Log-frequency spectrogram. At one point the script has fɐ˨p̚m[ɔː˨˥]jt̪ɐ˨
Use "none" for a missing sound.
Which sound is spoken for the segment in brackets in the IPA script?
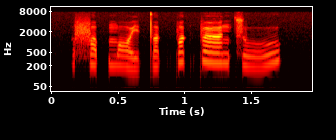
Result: ɔː˨˩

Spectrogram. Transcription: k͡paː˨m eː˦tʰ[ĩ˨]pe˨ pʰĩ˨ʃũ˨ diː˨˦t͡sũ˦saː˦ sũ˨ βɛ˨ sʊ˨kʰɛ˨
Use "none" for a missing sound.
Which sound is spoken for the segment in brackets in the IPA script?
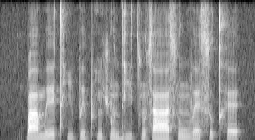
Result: i˨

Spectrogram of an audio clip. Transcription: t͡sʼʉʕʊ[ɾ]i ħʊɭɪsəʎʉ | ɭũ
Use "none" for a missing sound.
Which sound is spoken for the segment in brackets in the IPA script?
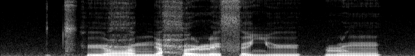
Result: n̪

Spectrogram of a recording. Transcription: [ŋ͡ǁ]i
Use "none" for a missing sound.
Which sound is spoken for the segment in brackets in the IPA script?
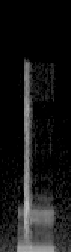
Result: ŋ͡ǁ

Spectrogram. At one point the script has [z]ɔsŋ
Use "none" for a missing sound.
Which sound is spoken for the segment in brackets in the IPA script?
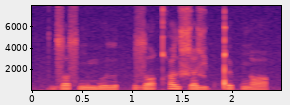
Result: d͡z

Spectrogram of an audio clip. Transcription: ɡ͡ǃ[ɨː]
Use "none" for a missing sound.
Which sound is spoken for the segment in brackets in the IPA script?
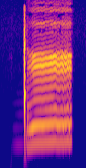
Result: ɛː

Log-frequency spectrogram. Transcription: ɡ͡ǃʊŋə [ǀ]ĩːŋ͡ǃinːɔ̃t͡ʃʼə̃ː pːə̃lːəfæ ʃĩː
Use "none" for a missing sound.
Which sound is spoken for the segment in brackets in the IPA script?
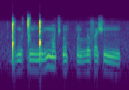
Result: ǀ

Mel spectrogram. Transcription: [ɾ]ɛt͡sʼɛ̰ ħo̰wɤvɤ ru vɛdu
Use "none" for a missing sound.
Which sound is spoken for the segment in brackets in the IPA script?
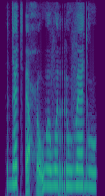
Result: d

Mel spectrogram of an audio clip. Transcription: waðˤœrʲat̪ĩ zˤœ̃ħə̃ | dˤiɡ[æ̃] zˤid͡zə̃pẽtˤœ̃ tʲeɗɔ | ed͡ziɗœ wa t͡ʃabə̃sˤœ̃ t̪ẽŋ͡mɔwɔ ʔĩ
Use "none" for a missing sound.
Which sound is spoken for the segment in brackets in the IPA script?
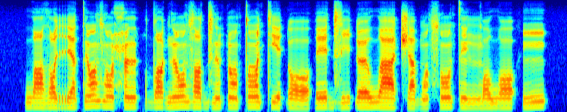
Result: œ̃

